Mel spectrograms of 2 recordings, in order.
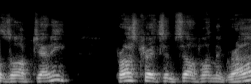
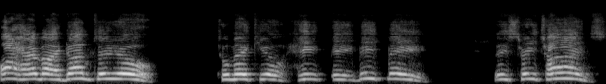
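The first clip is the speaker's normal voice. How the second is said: higher-pitched talking donkey character voice; 8 semitones higher than usual. Telling the story of Balaam, the speaker voices his complaining donkey in a donkey voice. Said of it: "that's my best ass voice".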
